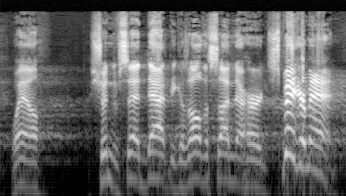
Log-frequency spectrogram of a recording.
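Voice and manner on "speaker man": loud, high shout to get attention; hollered call. Retold or imitated. Man calling the speaker across the lobby, loud holler.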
